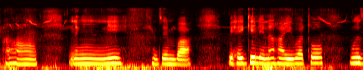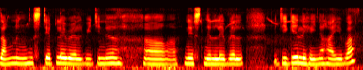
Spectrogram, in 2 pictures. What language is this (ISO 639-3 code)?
brx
